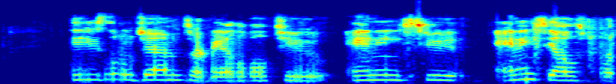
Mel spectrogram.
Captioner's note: audio distortion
